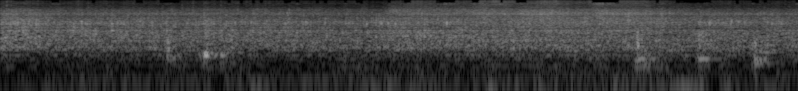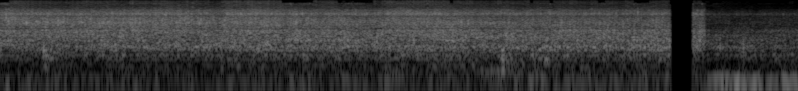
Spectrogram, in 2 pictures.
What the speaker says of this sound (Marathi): चला तर मग आपण केलेला मसाला टाकून घेऊया आणि मस्त तेलामध्ये फ्राय करून घेऊया.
